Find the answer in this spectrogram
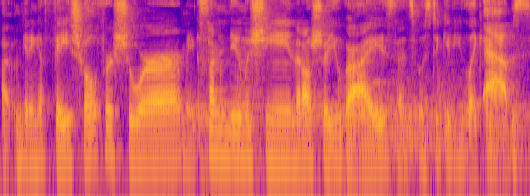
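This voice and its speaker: With music in the background and audible room echo, a woman speaks in a very deep, low voice with fairly even intonation. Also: moderate pace, hardly any pauses. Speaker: model and vlogger. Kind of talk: vlog.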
